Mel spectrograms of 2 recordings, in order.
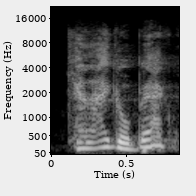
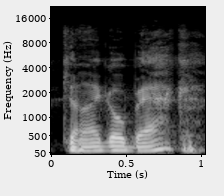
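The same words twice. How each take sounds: First: High-pitched mock repeat of the question; comic disbelief, pitched way up; incredulous self-mockery. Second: Said in the usual way. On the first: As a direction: squeak it in disbelief at yourself. Mocking his own question in disbelief.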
